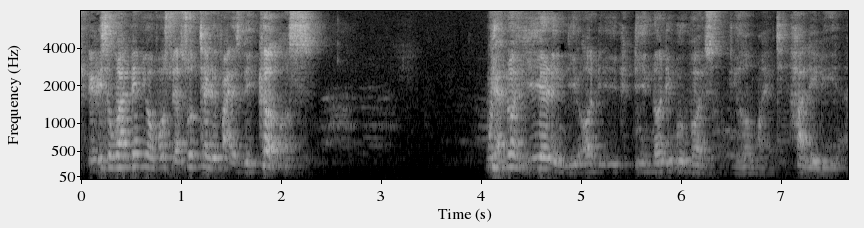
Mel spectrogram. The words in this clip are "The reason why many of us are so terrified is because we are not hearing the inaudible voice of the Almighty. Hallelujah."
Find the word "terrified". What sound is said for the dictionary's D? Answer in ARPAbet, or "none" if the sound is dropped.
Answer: none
